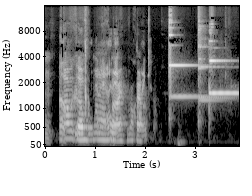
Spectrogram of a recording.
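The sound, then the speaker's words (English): Two glasses clink together twice, producing bright, sustained ringing tones that linger, right after a stretch of lively talking and laughter. “That was my best clink of the night.”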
